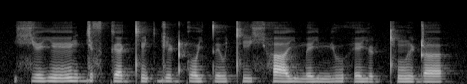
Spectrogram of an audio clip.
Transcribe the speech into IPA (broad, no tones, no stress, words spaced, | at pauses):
çɪ jẽːɡɟes kɛɡcʰẽcɡiːɖ kojt̪ɪu̯ cʰiçhaːjmej mʲuhejɪɖ cʰũi̯ɖɐ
